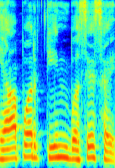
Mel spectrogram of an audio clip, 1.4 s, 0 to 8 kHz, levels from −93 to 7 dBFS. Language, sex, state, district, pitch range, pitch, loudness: Hindi, male, Chhattisgarh, Sukma, 170-195 Hz, 185 Hz, -14 LUFS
